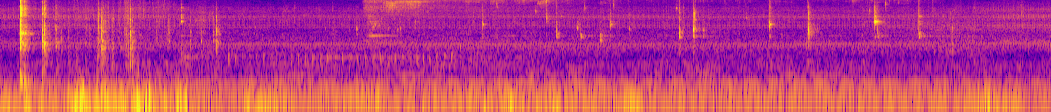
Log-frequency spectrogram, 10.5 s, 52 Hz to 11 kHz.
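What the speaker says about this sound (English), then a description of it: "I'm just going to pour this out into my copper 2 chloride container" Mostly hydrochloric acid is poured out into a container of copper(II) chloride during gold recovery from gold-filled glasses: a quiet splashing pour at the start, then soft drips and small clinks.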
